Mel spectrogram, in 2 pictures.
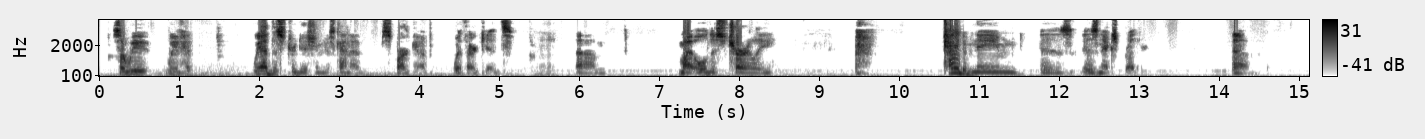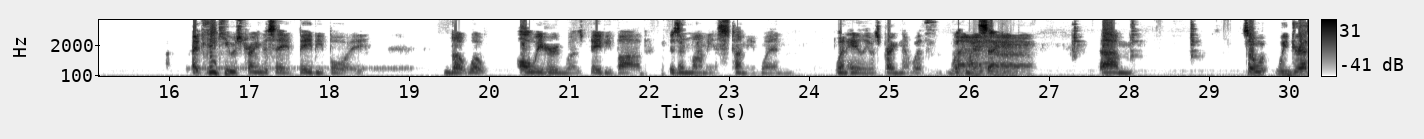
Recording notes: The audio in this episode is less than amazing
